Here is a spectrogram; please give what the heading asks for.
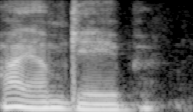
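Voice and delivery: quiet, timid delivery. Introducing yourself to the table when asked who you are: soft, shy introduction. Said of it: "That was such a soft way he said it".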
